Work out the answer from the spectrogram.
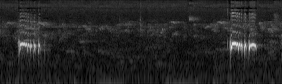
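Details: Two clean cooing phrases from a local zebra dove, or perkutut, each a hooked opening note and quick pulses, separated by about four seconds of near silence.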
